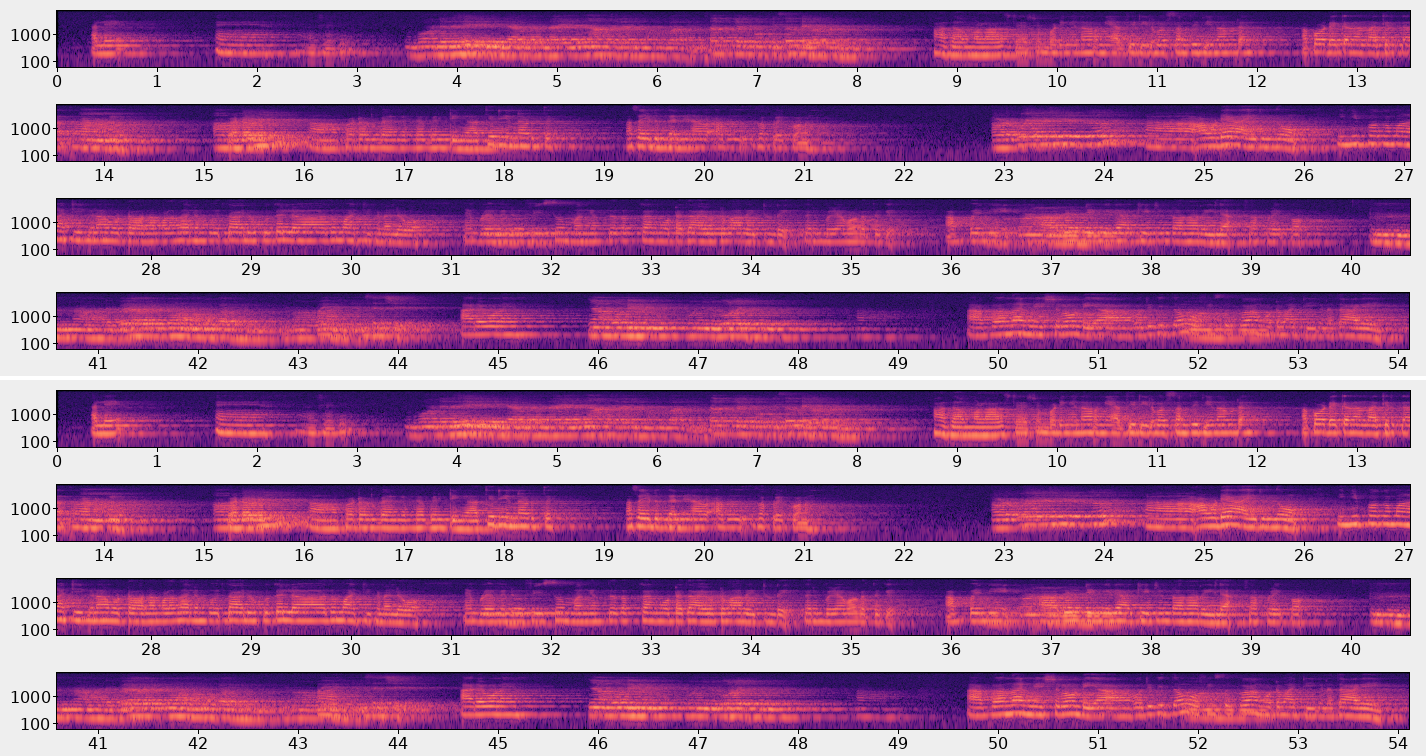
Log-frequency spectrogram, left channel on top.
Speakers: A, on the right; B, in the centre.
A: അല്ലെ. ഏഹ് അഅ് ശരി
B: പോ ഒന്റത് ശരിയായിട്ടില്ല. അപ്പന്താ യാലും നേർത്തെ വരണം ന്നൊക്കെ പർഞ്ഞീനി. സപ്ലൈ ക്കൊ ഓഫീസ് എവ്ടെ കെടക്ക്ണ്.
A: അതമ്മള ആ സ്റ്റേഷൻ പ്പടി ങ്ങനെ എർങ്ങിയാ തിരിയിലെ. ബസ്സൺ തിരിണ അവ്ടെ. ആ കൊടേക്കെ നന്നാക്കിട് <unintelligible> വേ
B: ആഹ്
A: ണ്ടട്ടീല.
B: അവിടേണ്
A: വേണ്ട വ്‌ടെ ആഹ്. ഫെഡറൽ ബാങ്കിന്റെ ബിൽഡിംഗ്. ആ തിരീണെട്ത്ത്. അ സൈഡ്
B: ആഹ്
A: തന്നെ. അവ് അത് സപ്ലൈകോ ആണ്.
B: അവ്ടെ പോയാണ് ശെരിയാക്കാ.
A: ആഹ്. അവ്ടെ ആയിരുന്നു. ഇനിയിപ്പോക്കൊ മാറ്റീക്കണാവോട്ടോ. നമ്മളെ നെലമ്പൂര് താലൂക്കൊക്കെ എല്ലാതും മാറ്റിക്കണല്ലോ. എംപ്ലോയ്മെന്റ്
B: ആഹ്
A: ഓഫീസും അങ്ങൻത്തെതൊക്കെ അങ്ങോട്ട് താഴോട്ട് മാറീട്ട്ണ്ട്. കരുമ്പുഴ ഭാഗത്ത്ക്ക്. അപ്പൊ ഇനി
B: അവ്ക്കാണാവല്ലേ
A: ആ ബിൽഡിങ്ങില് ആക്കിയിട്ടുണ്ടോന്ന് അറീല. സപ്ലൈ ക്കൊ.
B: ഉം. മാമാന്റെ ഒപ്പം രാവിലെ പോണംന്നൊക്കെ പറഞ്ഞീനി. ഞ്ഞാ മാമാ വെര്ണീനൻസര്ച്ച്.
A: ആ ആരാ പോണ്?
B: ഞാപോണ്ട്യേരും. പൊന്നൂന് കോളേജ് ണ്ട്.
A: ആഹ്. അപ്പൊ ഒന്ന് അന്വേഷ്യളൂണ്ടി. ആഹ് ആഹ് ഒര് ഒര് വിധം
B: ആഹ്
A: ഓഫീസ് ഒക്കെ അങ്ങോട്ട് മാറ്റിയിക്കണ് താഴേ.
